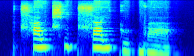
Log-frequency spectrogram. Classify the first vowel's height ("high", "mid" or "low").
low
